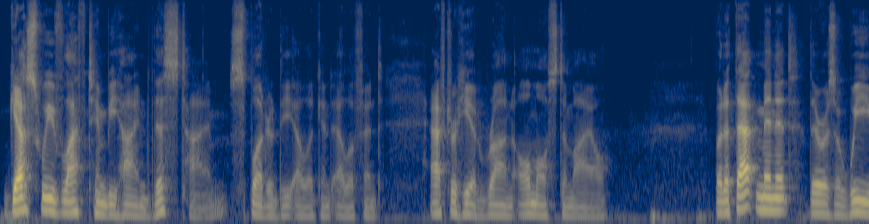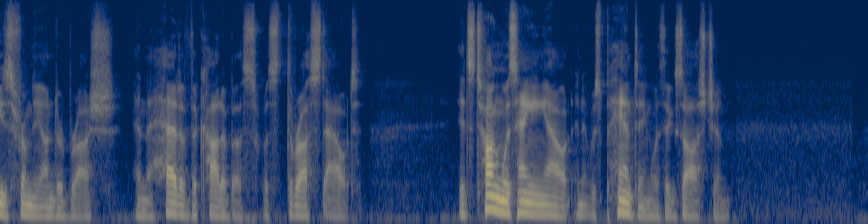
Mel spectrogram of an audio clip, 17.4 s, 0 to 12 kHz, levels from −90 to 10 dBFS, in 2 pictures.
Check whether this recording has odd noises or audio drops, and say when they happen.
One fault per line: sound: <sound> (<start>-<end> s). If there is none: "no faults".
no faults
